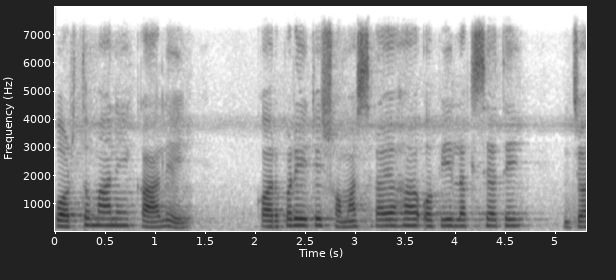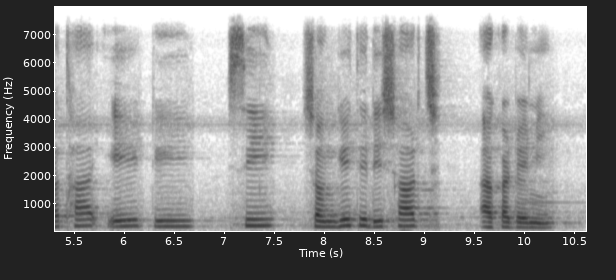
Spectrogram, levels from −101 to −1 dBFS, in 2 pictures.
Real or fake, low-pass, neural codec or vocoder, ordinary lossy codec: real; 7.2 kHz; none; Opus, 64 kbps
